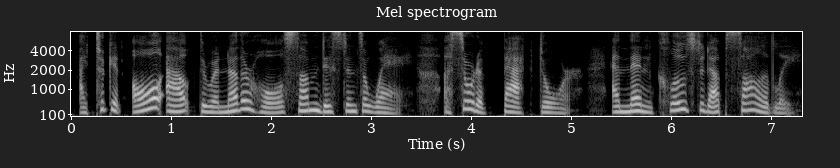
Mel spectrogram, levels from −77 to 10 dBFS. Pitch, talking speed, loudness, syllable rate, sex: 210 Hz, 180 wpm, -18 LUFS, 4.8 syllables/s, female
